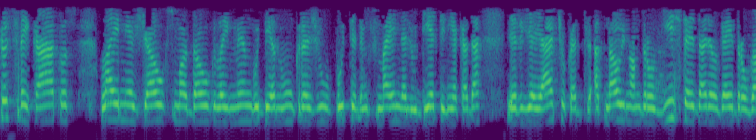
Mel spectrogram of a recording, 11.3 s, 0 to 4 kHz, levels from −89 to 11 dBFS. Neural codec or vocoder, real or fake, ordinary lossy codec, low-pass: none; real; MP3, 16 kbps; 3.6 kHz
